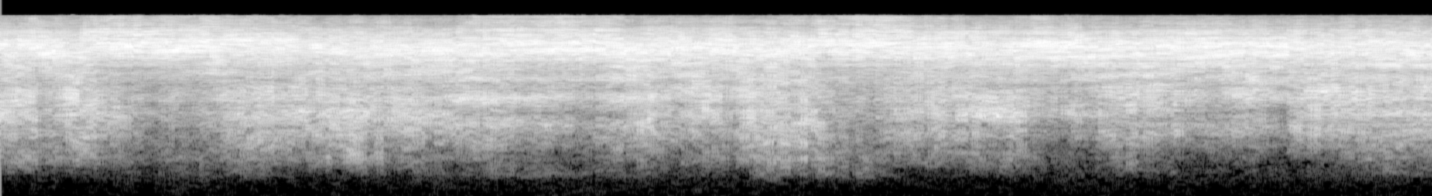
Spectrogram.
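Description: A pressure washer's high-pressure water jet hissing steadily as it blasts into a raw whole chicken and spatters across concrete.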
